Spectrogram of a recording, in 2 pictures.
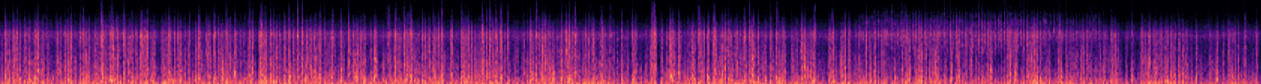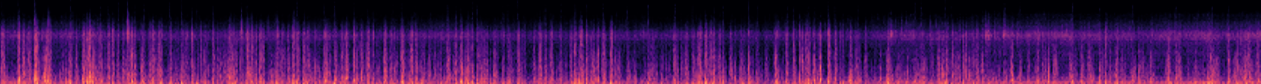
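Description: A motorcycle engine drones steadily up close while riding at speed.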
